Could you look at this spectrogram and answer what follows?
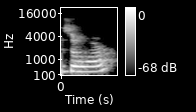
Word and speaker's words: Zoar: Okay, so I got the town name wrong. It's not Zoan, it's Zoar.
